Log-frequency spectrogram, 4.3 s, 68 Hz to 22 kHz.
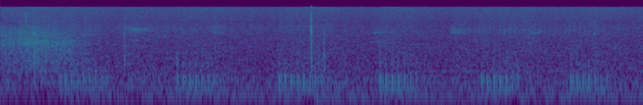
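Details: Domestic cat purring while napping, recorded in early 2015 when he was skinnier with patchy fur; low rumbling purr in regular bursts roughly every two-thirds of a second, steady breathing rhythm, faint clicks in the background.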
